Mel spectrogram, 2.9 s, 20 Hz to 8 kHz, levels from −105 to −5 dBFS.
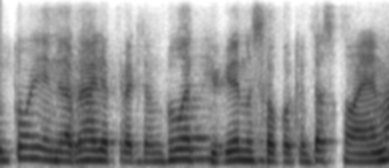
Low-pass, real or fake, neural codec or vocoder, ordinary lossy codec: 7.2 kHz; fake; codec, 16 kHz, 0.5 kbps, X-Codec, HuBERT features, trained on general audio; Opus, 24 kbps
